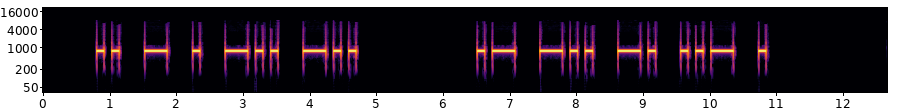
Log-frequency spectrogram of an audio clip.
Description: Morse code, heard as a keyed tone, about 10 wpm, 800 Hz. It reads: ITEDD ADNUE
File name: LEZIONI / 2 UHDN / 2 UHDN 10wpm 1904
